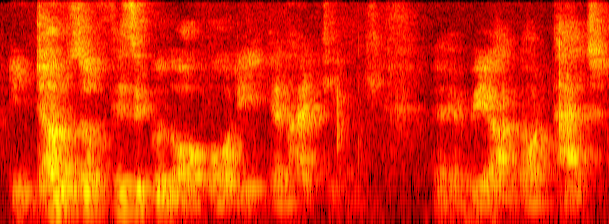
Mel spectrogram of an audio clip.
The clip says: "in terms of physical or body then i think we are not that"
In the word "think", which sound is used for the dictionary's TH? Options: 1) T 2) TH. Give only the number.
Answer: 1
